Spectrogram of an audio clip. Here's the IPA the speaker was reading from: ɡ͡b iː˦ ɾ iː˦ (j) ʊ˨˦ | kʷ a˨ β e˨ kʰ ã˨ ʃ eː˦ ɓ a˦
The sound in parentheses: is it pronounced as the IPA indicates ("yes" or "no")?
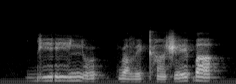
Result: no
